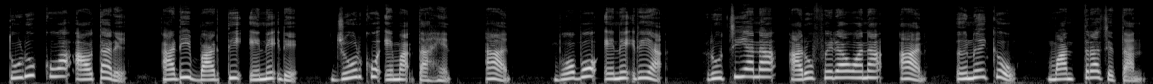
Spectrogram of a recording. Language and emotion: Santali, neutral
